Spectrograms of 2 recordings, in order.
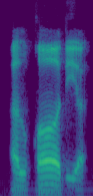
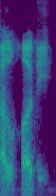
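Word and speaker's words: القاضي: Al-qadiyah. Ya, tidak dibaca al-qadi. Tapi al-qadiyah, ya-nya jelas.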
